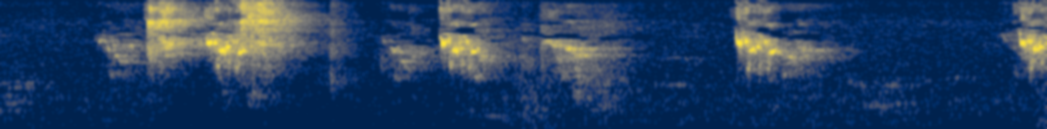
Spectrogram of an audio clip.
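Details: Male budgerigar producing rough, downward-sliding squawks, one longer drawn-out call followed by shorter grating notes spaced about a second apart.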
